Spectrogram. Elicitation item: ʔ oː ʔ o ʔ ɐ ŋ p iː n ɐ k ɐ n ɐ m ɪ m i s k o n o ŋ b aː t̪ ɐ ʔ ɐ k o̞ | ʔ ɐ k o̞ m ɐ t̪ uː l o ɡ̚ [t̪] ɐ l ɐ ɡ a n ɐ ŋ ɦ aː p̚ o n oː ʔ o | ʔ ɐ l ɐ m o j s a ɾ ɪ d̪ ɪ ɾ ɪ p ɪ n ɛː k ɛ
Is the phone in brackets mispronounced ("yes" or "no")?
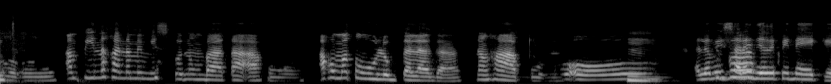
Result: no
